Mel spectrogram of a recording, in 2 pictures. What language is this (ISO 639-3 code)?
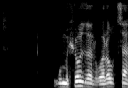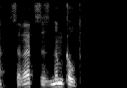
abk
